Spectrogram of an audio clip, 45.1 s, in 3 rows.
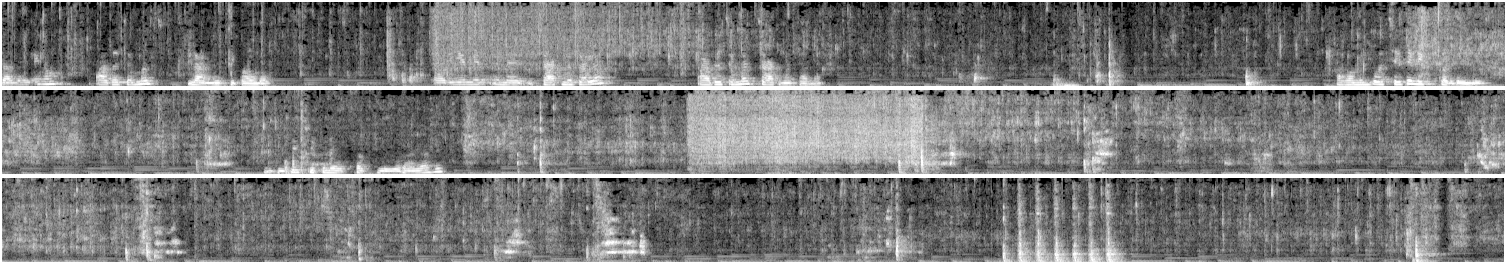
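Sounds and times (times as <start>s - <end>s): spatula scraping a pan: 14.1s - 18.4s, 23.9s - 32.0s, 34.8s - 36.6s, 43.8s - 45.0s.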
